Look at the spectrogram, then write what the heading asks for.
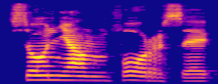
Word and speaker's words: sognam: Sognam forse. Okay? So this N ends up sognam. If I were to linger on it, right, that would be wrong.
